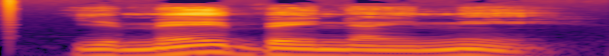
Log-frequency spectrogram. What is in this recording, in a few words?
"medieval", Hebrew; medieval times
